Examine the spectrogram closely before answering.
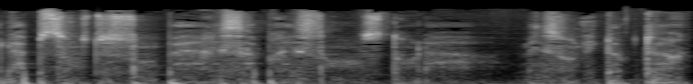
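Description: Whispering at a very slow pace, a woman speaks. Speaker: ASMR artist. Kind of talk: whispered history reading. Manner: whispered. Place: home room. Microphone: studio mic.

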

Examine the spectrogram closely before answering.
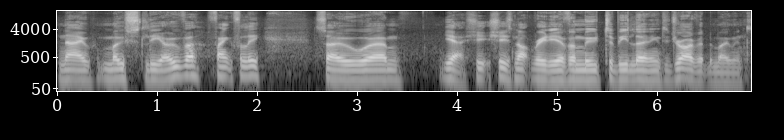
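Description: At a moderate pace, a man speaks in a fairly low pitch with a dry sound and no echo. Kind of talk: casual vlog chat. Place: street.

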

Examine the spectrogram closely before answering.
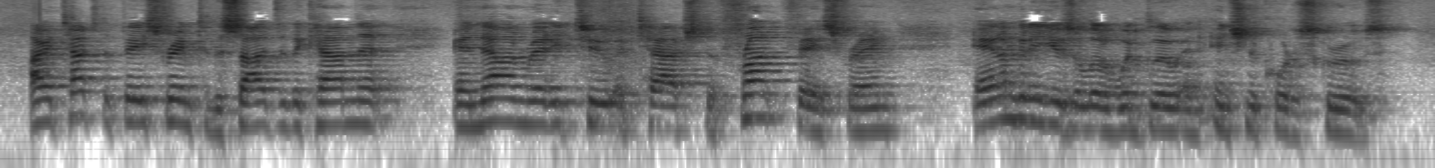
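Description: There is audible room echo around a man speaking at a fairly quick pace. His pitch is high, with ordinary variation. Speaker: woodworking instructor. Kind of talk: tutorial. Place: workshop.

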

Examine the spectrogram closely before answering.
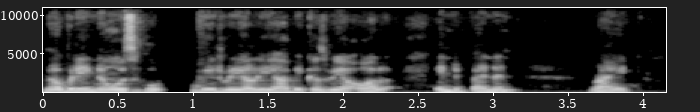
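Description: A somewhat breathy woman's voice, fairly high in pitch, against a quiet background. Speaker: online business partner. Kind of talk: casual chat. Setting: live video stream. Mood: earnest, warm. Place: home room.

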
